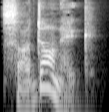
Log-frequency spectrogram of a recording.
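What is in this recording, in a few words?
"sardonic", British English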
